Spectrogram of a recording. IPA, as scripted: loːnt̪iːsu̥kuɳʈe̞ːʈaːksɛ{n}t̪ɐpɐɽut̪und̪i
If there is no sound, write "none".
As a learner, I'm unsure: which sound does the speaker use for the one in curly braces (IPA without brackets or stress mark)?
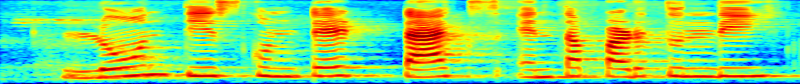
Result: n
